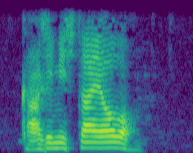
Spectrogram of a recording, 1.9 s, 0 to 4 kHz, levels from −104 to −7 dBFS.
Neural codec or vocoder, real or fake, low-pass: none; real; 3.6 kHz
